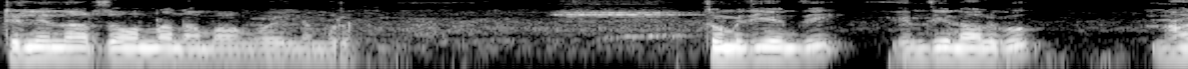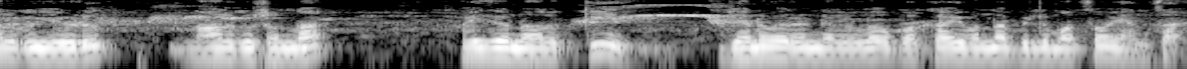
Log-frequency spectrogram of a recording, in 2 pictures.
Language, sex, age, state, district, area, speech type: Telugu, male, 60+, Andhra Pradesh, N T Rama Rao, urban, read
